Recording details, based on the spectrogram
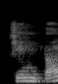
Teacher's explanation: चिंता में हमें अनुस्वार दिख रहा है और वो अनुस्वार को न में कन्वर्ट कर देंगे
